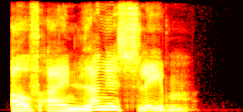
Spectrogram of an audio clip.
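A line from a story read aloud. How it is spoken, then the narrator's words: Plain. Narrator (German): sagte ich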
